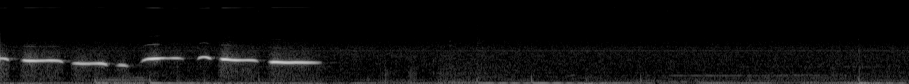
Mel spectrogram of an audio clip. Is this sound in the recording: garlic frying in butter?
no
